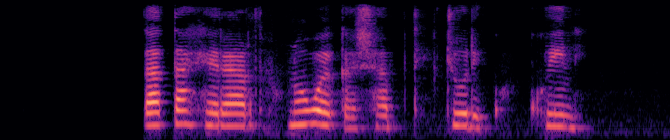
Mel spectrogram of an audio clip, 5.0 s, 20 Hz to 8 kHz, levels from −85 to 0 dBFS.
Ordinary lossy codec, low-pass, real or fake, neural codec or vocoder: AAC, 32 kbps; 7.2 kHz; real; none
